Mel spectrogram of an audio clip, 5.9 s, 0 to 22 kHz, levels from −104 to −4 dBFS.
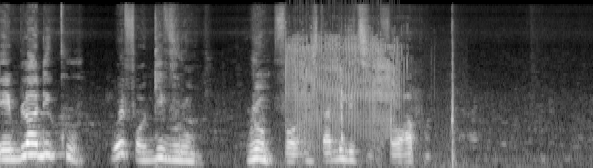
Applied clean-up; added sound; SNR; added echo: none; Fart; 10 dB; none.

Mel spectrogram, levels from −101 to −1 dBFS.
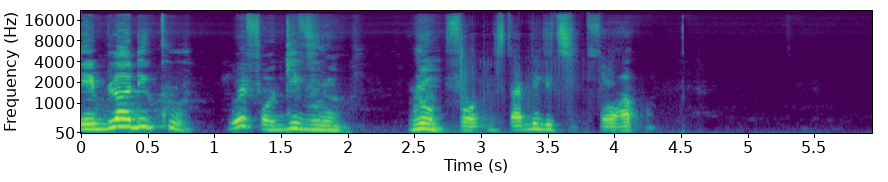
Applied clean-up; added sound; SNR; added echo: neural mask model DeepFilterNet 3.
